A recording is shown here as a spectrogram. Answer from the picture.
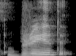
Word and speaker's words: breath: When it is the noun, it is pronounced as breath, and when it is a verb, it is pronounced as breathe.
